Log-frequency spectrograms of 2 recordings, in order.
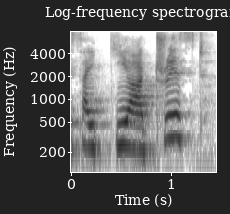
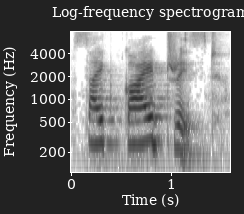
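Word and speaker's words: psychiatrist: इसकी प्रोनाउंसिएशन आप ध्यान रखना, CHIA. इसको किया इस तरह से हम नहीं प्रोनाउंस करेंगे, साइकियाट्रिस्ट नहीं होगा, ये होगा साइकाइट्रिस्ट. मैं यहाँ पे अलग से लिख रही हूँ, ये होगा SAIKAI, साइकाइट्रिस्ट. इस तरह से हम इसको प्रोनाउंस करेंगे.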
